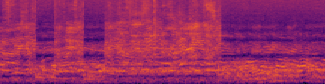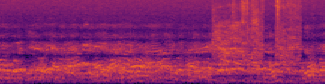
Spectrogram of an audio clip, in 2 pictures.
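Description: Chatter of many people talking at once in a room, with overlapping voices and no single clear speaker.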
